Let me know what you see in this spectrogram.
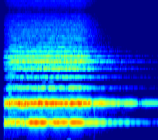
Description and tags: You obtained the Holy Grail! Short choir for short holy moments.
aaah, aah, ah, artefact, choir, holy, sacred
